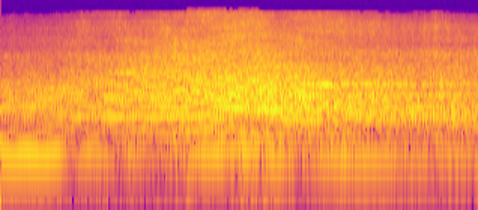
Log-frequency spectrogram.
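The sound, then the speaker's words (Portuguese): A car engine roars past at speed, its steady whine swelling louder toward the middle and easing slightly as it goes by. No voices accompany it. “E a resposta correta é um carro a passar muito depressa, como era óbvio.”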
